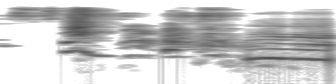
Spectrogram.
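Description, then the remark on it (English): Dogs play-fighting on a bed in a room, a quick run of growls, yips and grumbling barks, ending in a longer drawn-out whining vocalization. No one speaks. “So, and also, my husband's out of town, so the dogs are locked in the room with me, as you can probably hear them fighting on the bed.”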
